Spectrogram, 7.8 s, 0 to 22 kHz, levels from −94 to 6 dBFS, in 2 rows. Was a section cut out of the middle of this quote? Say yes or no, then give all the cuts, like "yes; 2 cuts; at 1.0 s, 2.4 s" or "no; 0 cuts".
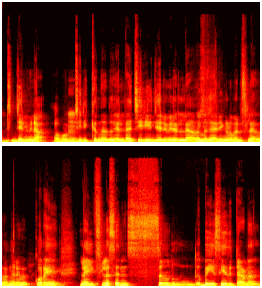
no; 0 cuts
